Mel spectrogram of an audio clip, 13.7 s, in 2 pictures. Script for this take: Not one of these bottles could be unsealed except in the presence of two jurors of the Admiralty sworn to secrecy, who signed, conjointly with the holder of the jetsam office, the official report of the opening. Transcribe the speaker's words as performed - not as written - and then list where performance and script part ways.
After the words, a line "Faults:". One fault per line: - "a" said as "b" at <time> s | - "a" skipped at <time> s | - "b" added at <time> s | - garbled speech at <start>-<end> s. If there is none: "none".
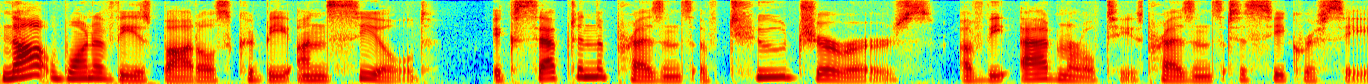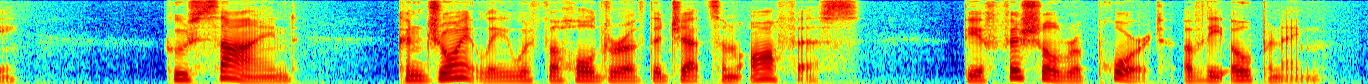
Not one of these bottles could be unsealed except in the presence of two jurors of the Admiralty presence to secrecy, who signed, conjointly with the holder of the jetsam office, the official report of the opening.
Faults:
- "sworn" said as "presence" at 5.7 s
